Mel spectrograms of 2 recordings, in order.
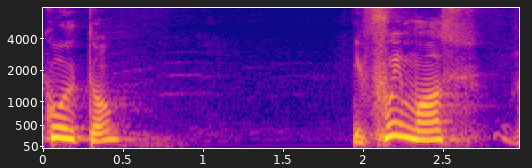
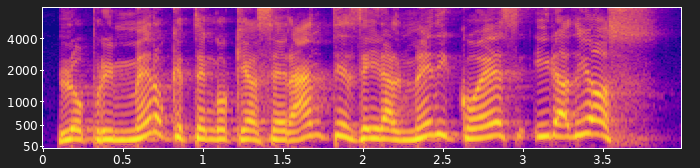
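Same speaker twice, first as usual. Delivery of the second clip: louder, higher pulpit delivery; emphatic sermon voice; preaching emphasis; 6 semitones higher, 5 dB louder than usual. Acted. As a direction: drive the point home to the congregation. Pastor preaching at full force.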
